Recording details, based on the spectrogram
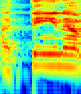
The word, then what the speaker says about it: Athyna: Life Unapologetic with Athena. My name is spelled A-T-H-Y-N-A.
